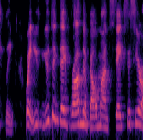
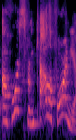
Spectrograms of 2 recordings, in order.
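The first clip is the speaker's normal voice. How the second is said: exasperated answer; 5 semitones higher, 3 dB louder than usual. Acted.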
